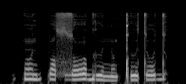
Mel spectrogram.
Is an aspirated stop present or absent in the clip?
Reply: absent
